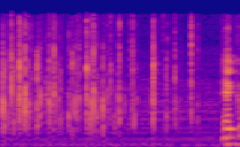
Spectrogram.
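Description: Hand clapping from a group of people, dense at first and thinning out over about a second and a half, then a man's voice over a PA comes back in just before the end.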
